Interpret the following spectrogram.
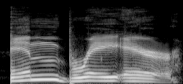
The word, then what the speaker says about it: Embraer: their life and lastly it's pronounced Embry error oh Embraer that's uh because you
